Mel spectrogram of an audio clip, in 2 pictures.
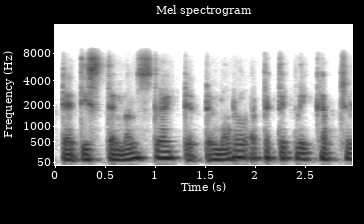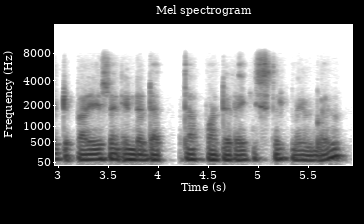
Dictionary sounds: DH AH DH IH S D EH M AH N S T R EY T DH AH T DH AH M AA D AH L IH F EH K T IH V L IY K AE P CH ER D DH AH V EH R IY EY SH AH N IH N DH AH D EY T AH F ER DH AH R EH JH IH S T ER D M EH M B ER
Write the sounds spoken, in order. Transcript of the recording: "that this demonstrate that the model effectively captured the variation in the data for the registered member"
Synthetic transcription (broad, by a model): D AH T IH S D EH M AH N S T R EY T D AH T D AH M AA D AH L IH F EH K T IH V L IY K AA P CH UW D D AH P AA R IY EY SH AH N IH N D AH D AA T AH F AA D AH R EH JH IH S T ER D M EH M B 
